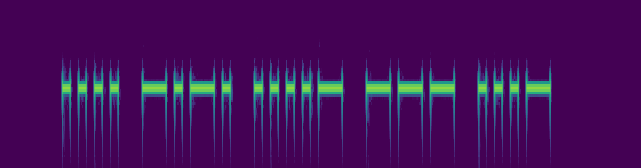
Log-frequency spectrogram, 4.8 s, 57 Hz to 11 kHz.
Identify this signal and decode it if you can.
Morse code, heard as a keyed tone, about 21 wpm, 700 Hz. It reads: HC4OV
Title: DXCC-100 Call Signs - 5 Characters - 20wpm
